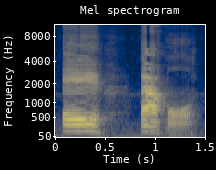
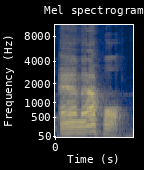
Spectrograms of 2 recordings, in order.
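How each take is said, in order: First: No N sound links the article to apple. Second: An N sound links the article to apple. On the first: The speaker calls it wrong. "you don't say a apple" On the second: The speaker calls it right. "to make it nice and smooth, you say an apple"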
